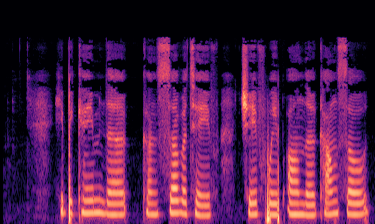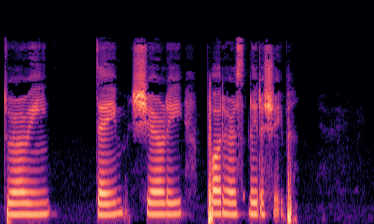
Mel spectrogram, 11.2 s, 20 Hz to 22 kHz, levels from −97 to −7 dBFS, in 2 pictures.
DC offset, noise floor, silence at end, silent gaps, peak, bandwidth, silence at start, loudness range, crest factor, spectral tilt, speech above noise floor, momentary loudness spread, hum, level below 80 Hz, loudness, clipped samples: under 0.1%; -74 dBFS; 1.2 s; none; 0 dBFS; 11.5 kHz; 0.55 s; 3 LU; 22 dB; -5 dB/octave; 53 dB; 11 LU; none; -40 dBFS; -21 LUFS; under 0.1%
